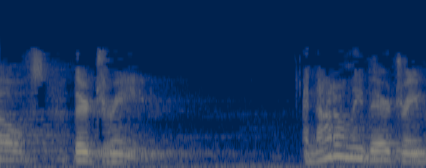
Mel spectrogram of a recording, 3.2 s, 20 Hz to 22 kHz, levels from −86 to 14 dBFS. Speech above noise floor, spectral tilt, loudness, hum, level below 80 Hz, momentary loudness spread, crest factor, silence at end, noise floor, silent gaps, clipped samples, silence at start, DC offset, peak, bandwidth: 22 dB; -5 dB/octave; -39 LUFS; none; -64 dBFS; 17 LU; 20 dB; 0 s; -60 dBFS; none; under 0.1%; 0 s; under 0.1%; -20 dBFS; 8 kHz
